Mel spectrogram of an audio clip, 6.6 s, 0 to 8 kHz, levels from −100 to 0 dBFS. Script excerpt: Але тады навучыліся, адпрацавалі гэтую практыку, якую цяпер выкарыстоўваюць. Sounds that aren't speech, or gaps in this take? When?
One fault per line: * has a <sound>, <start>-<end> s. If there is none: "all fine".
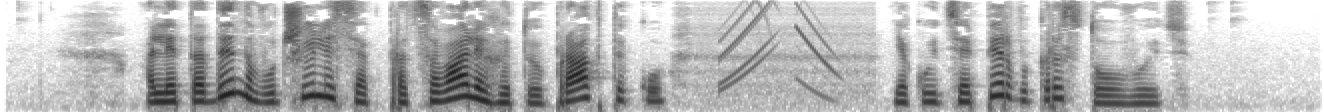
* has a chirp, 3.6-4.2 s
